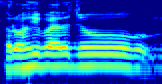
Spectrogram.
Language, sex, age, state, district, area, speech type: Odia, male, 30-45, Odisha, Mayurbhanj, rural, spontaneous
